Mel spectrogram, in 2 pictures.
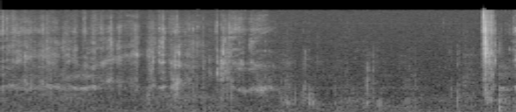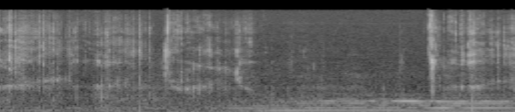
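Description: Close-up eating of a hard-packed snowball: crisp bites crunching through it about five seconds in, again about seven seconds in and near the end, with grainy crunching chews in between.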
